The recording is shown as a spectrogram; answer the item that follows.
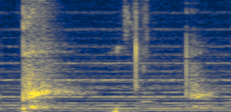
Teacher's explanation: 두 입술을 통해서 나는 음이라고 해서 양순음입니다. 그래서 위아래 입술을 붙여서 내는 음이죠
